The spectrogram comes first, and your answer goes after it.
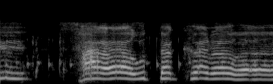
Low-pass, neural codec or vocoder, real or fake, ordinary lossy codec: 7.2 kHz; vocoder, 22.05 kHz, 80 mel bands, HiFi-GAN; fake; MP3, 64 kbps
